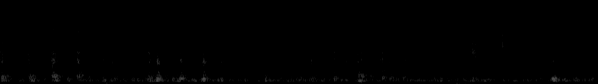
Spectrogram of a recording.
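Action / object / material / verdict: scrape / wooden stylus scratching coated scratch-art paper / coated paper / none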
